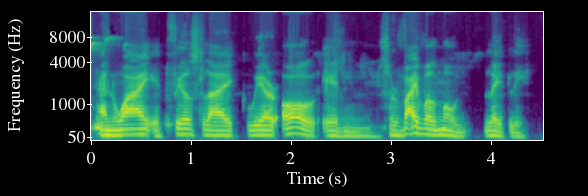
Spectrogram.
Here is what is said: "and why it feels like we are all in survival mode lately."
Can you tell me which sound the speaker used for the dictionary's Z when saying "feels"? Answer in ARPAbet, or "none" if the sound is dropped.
S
